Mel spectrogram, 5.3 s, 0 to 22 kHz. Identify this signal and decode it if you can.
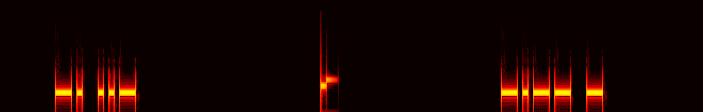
Morse code, heard as a keyed tone, about 30 wpm, 700 Hz. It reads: NU YT
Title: Canadian Provinces and Territories 30wpm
